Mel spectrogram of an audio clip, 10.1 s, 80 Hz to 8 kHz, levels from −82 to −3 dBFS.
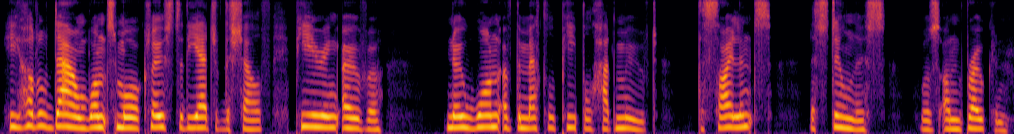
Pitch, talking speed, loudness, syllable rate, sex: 220 Hz, 165 wpm, -19 LUFS, 5.3 syllables/s, female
